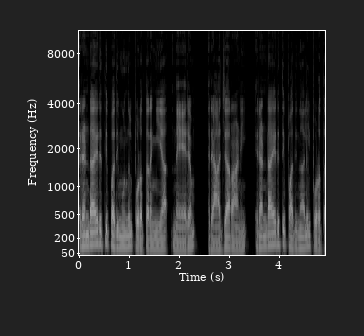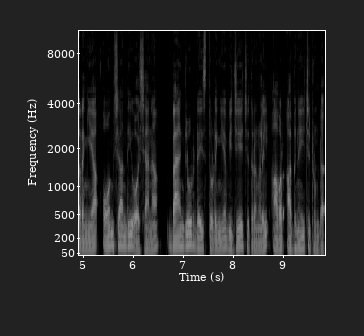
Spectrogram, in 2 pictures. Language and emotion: Malayalam, neutral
